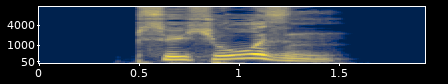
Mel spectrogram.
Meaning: plural of Psychose
- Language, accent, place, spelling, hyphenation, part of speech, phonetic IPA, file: German, Germany, Berlin, Psychosen, Psy‧cho‧sen, noun, [psyˈçoːzn̩], De-Psychosen.ogg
